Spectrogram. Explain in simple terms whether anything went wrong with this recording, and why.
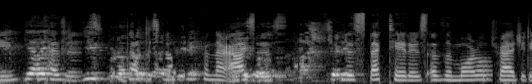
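Several things went wrong in this speech clip, and they stack on top of each other.

The whole thing has that rough, grainy, slightly fizzy quality of low-delay AAC compression, the kind video-call apps use to keep lag down. This codec works in very short slices of sound, which makes it hard to capture the fine structure of a voice cleanly. The damage is plainly audible here: noise creeps in between the tones of the voice and the top end sounds a bit artificial. That points to a codec squeezed for data.

You can also hear the other side's voice leaking through, from 0.06 to 2.03 s and again from 2.36 to 3.66 s. A second voice sits underneath, about as loud as the main talker. This is likely the far end playing out of a loudspeaker and getting picked back up by the microphone, with the echo canceller failing to scrub it out.

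There are three short dropouts with AAC frame loss and concealment: at 0.73 to 0.87 s, 2.79 to 2.89 s and 4.83 to 4.97 s. They last 80 ms, 60 ms and 80 ms. Chunks of the stream went missing, and the decoder papered over the gaps by reusing and scrambling the last good bit of sound. Each one sounds like a brief smeared, noisy, phasey smudge rather than clean silence.

Finally, there's speech suppressed in double talk. The main voice dips slightly between 1.54 and 1.9 s, and more noticeably around 3.29 to 3.4 s. Both dips fall while the leaked voice is also present. The likely cause is that the echo canceller couldn't tell the talker apart from the echo while both were going at once, so it turned everything down for a moment.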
